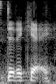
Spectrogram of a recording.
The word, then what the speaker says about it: Didache: You might have wanted to pronounce it Didache, but it's not Didache. It's Didache. It's from the Greek term teaching, okay?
